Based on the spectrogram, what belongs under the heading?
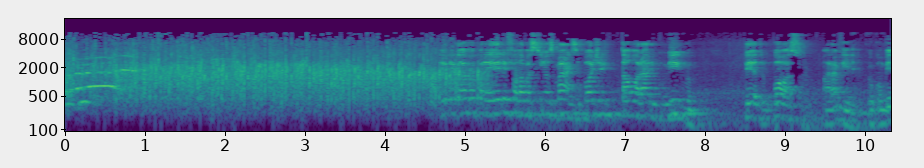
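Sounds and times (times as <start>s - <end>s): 
applause: 0.0s - 5.7s
speech: 5.3s - 10.3s.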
